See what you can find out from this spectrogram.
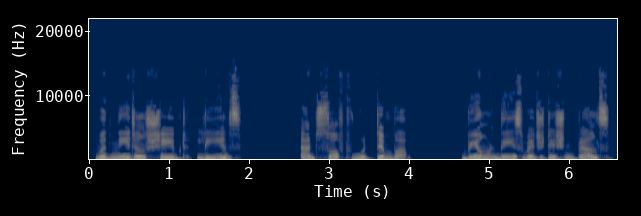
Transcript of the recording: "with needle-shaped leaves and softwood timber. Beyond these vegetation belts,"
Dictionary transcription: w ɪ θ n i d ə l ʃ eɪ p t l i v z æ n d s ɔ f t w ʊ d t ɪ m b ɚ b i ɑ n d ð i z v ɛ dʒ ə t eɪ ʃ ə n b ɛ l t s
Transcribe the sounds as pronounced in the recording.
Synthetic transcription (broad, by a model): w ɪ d n i d ə l ʃ eɪ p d l i v z æ n d s ɔ f t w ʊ d t ɪ m b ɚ b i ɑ n d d i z v ɛ dʒ ə t eɪ ʃ ə n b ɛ l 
